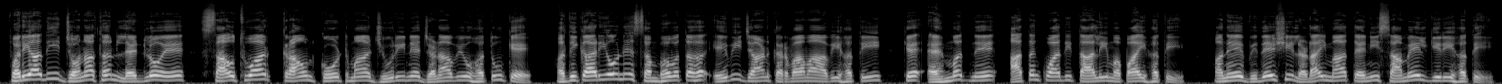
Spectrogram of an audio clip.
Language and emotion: Gujarati, neutral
